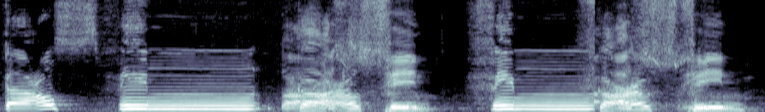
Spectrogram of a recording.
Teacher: صاد پر پڑھیں گے, فا باریک پڑھیں گے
